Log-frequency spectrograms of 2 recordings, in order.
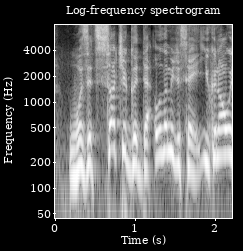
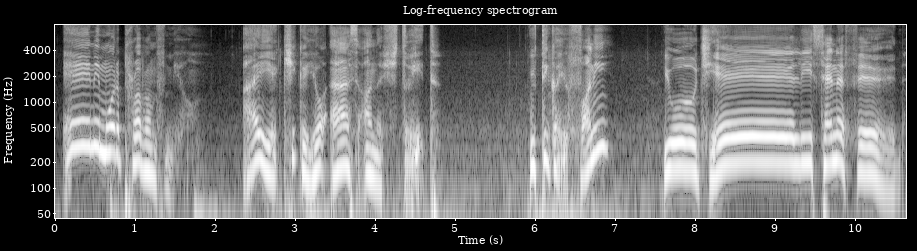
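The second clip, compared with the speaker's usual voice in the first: put-on threatening Korean accent, very slow at the end; Korean landlord accent; slower than usual. Landlord threatens tenant over the plumbing, Korean accent. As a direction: menace him in a Korean accent. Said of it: "He goes".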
